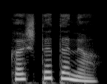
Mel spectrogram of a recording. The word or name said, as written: ಕಷ್ಟತನ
